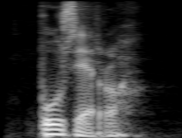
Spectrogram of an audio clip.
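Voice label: "Pusero" Finnish, "Jacket"; OTAVA KONSERNI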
